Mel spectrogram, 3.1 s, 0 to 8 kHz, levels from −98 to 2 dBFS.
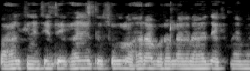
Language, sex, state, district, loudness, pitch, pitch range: Hindi, male, Bihar, Jamui, -25 LUFS, 145 Hz, 140-145 Hz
